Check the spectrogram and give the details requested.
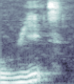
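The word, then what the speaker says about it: huit: h u i t le mot 8 commence par une lettre muette le H le son 8 s'écrit u i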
